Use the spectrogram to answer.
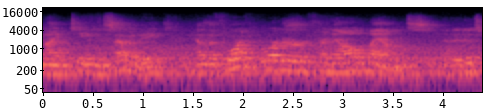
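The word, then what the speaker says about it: Fresnel: Now 0.1 karat beacon was automated in 1970 and the fourth order frenel lens and it is pronounced frenel.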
